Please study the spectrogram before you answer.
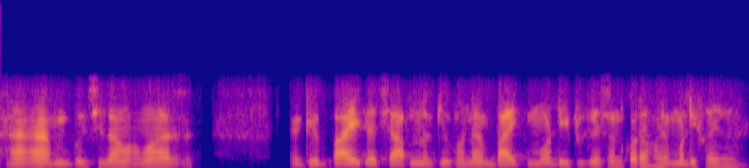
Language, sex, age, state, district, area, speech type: Bengali, male, 18-30, West Bengal, Murshidabad, urban, conversation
